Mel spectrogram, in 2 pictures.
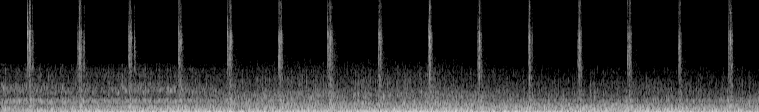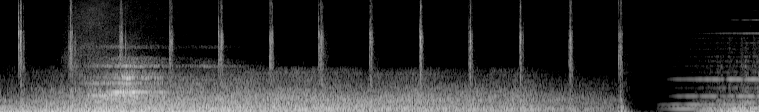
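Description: Steady deep rumble of a spacecraft in flight, as film sound design, with a sharp tick repeating about every two-thirds of a second. The rumble swells briefly around the middle with a few higher tones, then fades near the end and cuts off.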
